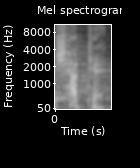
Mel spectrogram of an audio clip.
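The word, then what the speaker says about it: שָׁקֵד: 샤켓. 샤켓이라고 부릅니다. 살구나무를 발음을 할 때 살구나무를 갖다가 샤켓이라고 말해요.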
